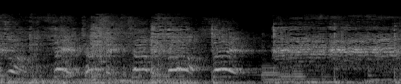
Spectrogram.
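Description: Live funk band playing, with a lead line of short, repeated swooping notes over the band for the first two and a half seconds, then a brief drop before the band comes back in full.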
